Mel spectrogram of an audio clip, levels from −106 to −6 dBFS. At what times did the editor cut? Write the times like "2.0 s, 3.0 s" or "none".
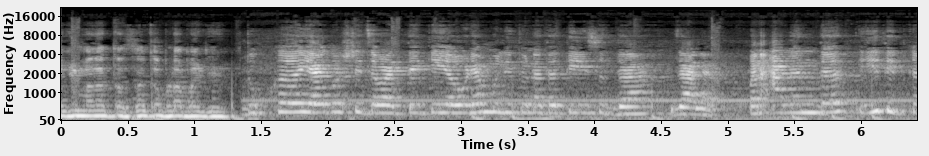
1.4 s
